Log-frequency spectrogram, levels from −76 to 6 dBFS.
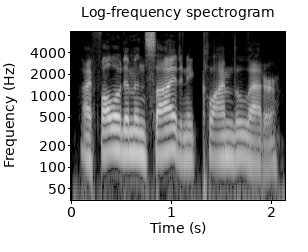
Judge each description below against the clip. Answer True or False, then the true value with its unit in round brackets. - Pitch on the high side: False (140 Hz)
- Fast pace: True (250 wpm)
